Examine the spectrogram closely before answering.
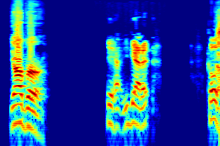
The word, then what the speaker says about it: Yarborough: Yarborough.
